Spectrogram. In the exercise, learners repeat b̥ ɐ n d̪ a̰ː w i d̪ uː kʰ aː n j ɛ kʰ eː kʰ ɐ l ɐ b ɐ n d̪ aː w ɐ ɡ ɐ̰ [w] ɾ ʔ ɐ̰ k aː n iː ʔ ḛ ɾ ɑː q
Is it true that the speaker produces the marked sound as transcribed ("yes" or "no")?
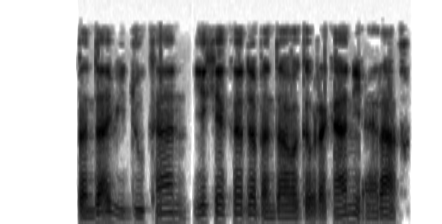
yes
